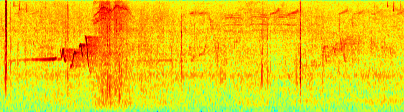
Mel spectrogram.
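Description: A bird whistles one steady note for under a second, then breaks upward in a few quick higher notes. A short rustle of dry leaf litter follows, and a few sharp clicks sound, the loudest at the very start.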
